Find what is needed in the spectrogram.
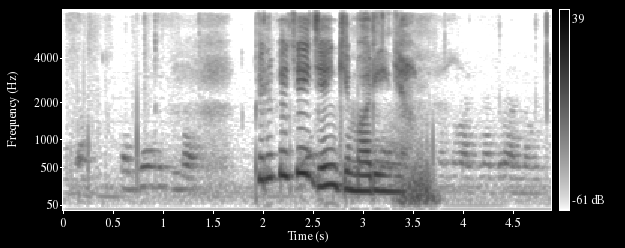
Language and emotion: Russian, sad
